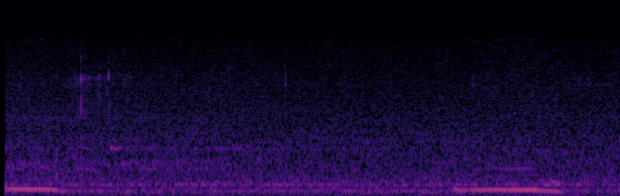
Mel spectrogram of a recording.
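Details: Sabastian, a pet cat, asleep and snoring: two low droning breaths around a second long each, one at the start and one near the end, with quiet room hiss between them.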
